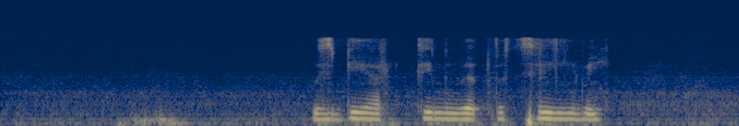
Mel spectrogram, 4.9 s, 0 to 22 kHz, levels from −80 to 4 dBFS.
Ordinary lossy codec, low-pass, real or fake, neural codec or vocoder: none; 7.2 kHz; fake; codec, 24 kHz, 0.9 kbps, WavTokenizer, small release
